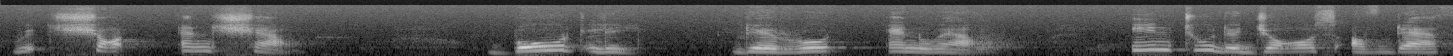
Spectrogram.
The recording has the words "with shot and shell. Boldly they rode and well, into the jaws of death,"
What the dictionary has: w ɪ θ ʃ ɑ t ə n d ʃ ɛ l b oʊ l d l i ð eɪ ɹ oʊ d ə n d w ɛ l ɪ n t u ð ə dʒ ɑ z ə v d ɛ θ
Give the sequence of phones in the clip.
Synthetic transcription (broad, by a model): w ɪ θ ʃ ɑ t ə n ʃ ɛ l b oʊ l d l i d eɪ ɹ oʊ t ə n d w ɛ l ɪ n t u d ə dʒ ɑ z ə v d ɛ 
